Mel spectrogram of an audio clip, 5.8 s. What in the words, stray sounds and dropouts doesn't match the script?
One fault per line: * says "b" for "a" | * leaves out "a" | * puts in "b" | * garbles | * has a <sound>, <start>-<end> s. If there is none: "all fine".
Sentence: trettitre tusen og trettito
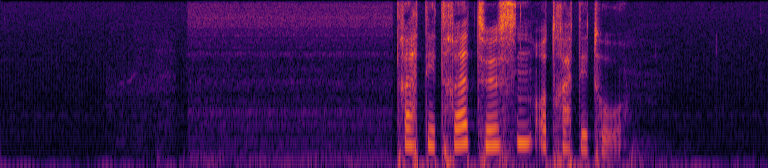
all fine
